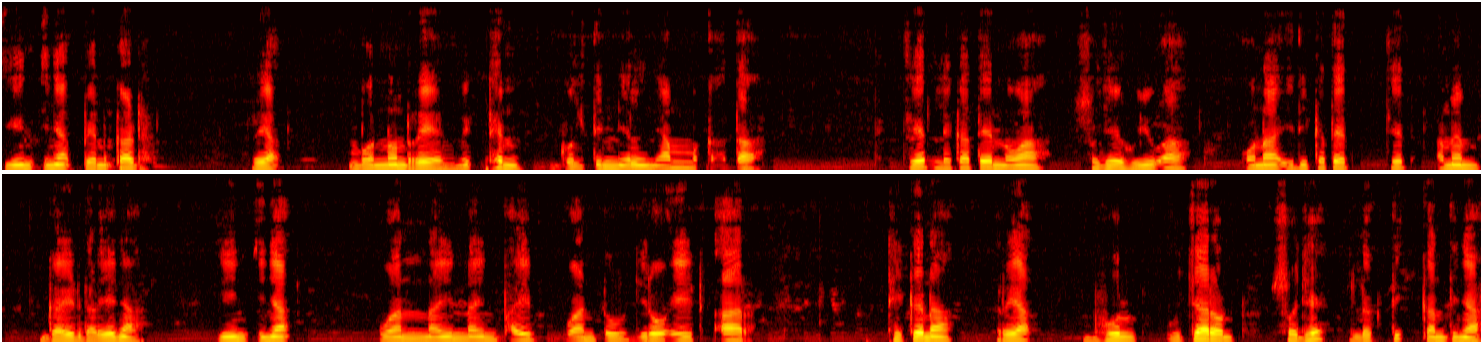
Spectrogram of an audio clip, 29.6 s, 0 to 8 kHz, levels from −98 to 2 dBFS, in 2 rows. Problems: none marked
